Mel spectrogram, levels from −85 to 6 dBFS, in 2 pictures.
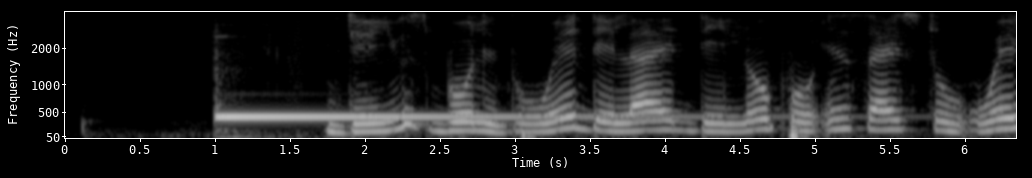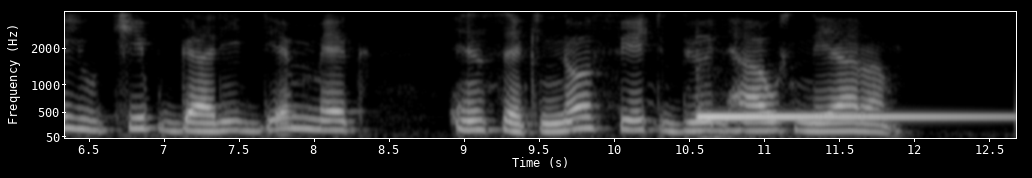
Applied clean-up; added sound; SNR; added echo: none; Keyboard (musical); -3 dB; none.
